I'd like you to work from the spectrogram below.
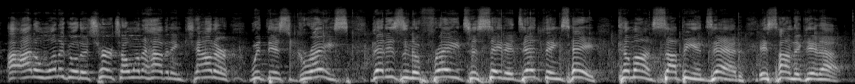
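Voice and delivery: loud, impassioned preaching building to a shout; preaching at full force. Real, not acted. Preacher urging church toward grace that raises dead things, full-force preaching.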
